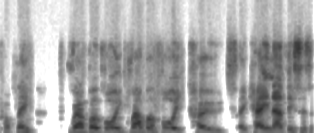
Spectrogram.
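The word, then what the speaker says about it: Grabovoi: Now, I want to tell you about, let me say his name properly, Grabavoy codes, okay?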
